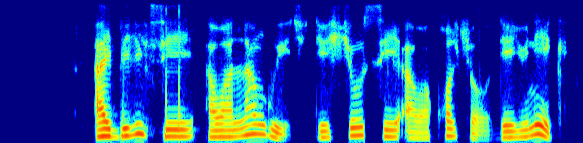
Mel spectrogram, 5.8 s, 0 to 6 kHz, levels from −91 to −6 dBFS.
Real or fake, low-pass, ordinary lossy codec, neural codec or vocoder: real; 5.4 kHz; none; none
